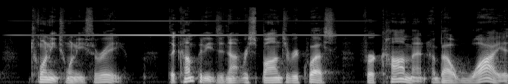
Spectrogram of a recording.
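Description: From the start of the speech to about 3.84 s, a feedback whistle sits behind the talker: a thin, steady tone at 3.9 kHz, roughly 15 dB below the voice, swelling and fading slowly in level. The likely cause is a loudspeaker-to-microphone loop held just at the edge of feedback, sustaining one frequency without building up. On a spectrogram it shows as a narrow horizontal line at 3.9 kHz that stops at 3.84 s. In the waveform it is hard to pick out beneath the speech.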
